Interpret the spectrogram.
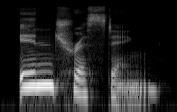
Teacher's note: Three syllables in natural speech. The second e disappears entirely.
